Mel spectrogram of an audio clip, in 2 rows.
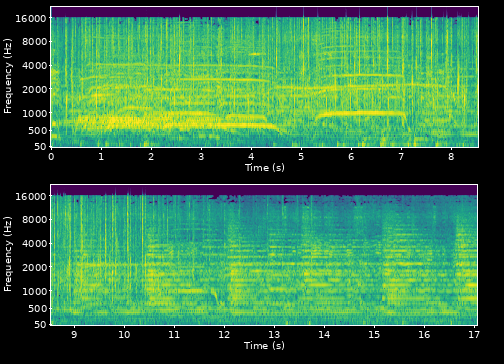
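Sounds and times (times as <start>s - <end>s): church bells pealing: 2.1s - 17.0s.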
